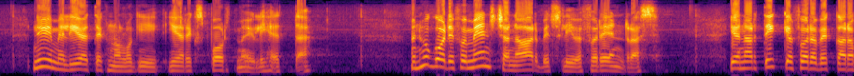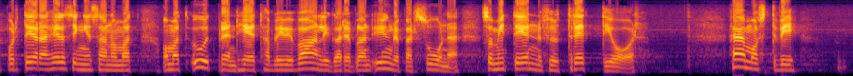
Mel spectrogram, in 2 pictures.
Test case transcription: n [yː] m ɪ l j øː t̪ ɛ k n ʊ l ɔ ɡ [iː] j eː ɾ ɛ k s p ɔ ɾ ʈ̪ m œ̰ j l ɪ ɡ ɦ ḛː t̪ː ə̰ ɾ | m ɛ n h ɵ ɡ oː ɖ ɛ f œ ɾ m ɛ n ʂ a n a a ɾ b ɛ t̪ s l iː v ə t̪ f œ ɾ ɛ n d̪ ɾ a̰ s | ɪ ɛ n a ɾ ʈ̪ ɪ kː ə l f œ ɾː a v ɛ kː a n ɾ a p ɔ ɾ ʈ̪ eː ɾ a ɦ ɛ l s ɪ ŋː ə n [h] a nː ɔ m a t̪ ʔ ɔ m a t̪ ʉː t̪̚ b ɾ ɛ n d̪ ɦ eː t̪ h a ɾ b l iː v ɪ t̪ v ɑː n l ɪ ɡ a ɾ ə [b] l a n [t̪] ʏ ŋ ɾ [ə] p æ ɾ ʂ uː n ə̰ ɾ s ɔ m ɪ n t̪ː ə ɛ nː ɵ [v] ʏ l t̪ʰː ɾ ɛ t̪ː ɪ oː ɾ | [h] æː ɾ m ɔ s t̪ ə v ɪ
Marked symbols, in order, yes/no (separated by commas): yes, yes, no, yes, no, yes, no, yes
